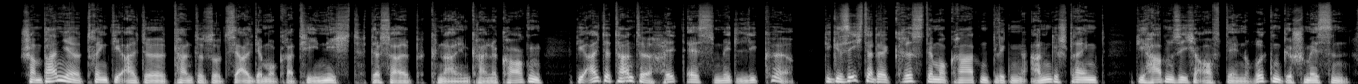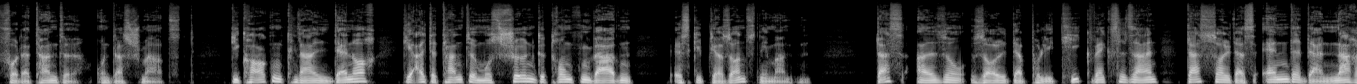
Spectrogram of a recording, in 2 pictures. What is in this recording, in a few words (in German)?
Kommentar; Kontrafunk aktuell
